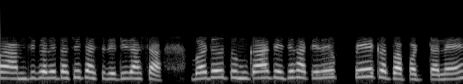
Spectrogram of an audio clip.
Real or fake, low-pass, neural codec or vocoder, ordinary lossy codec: real; 3.6 kHz; none; Opus, 64 kbps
